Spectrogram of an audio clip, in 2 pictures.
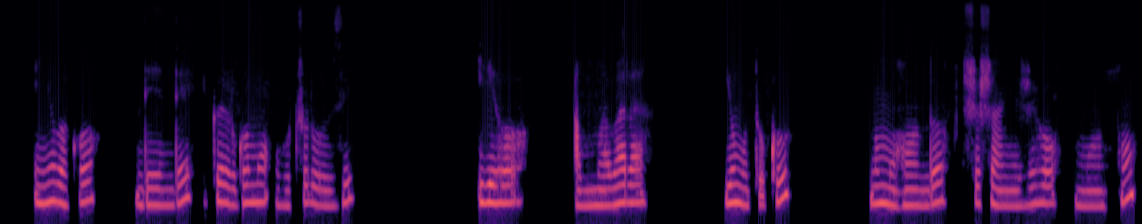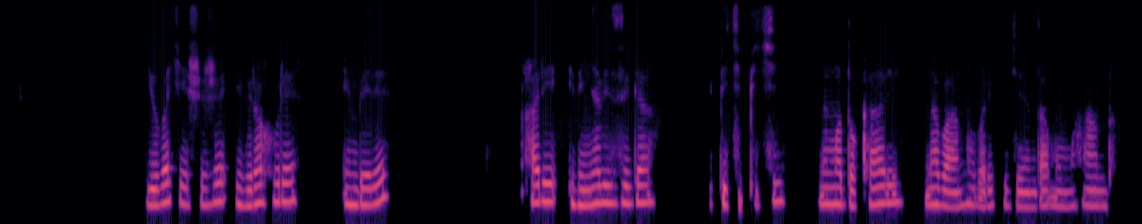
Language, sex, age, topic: Kinyarwanda, female, 18-24, finance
